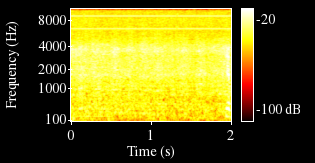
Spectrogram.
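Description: Faint, steady cabin noise of a Peugeot 106 GTi rally car at speed: a low hiss of engine and road noise with no distinct revving or impacts.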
